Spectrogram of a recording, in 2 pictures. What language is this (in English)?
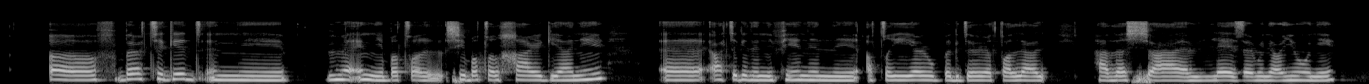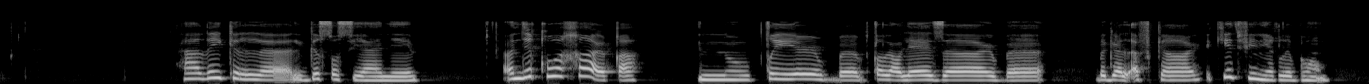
Gulf Arabic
